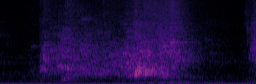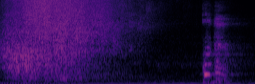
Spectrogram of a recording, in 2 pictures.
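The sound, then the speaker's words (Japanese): Water is poured to rinse soap foam off a body in a bath. There are two long splashing pours, the second louder and fuller, then a short final splash. “それじゃ全身の泡を流しますね。”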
